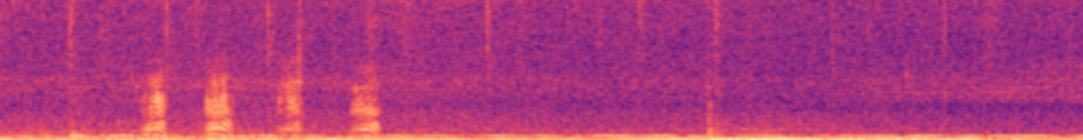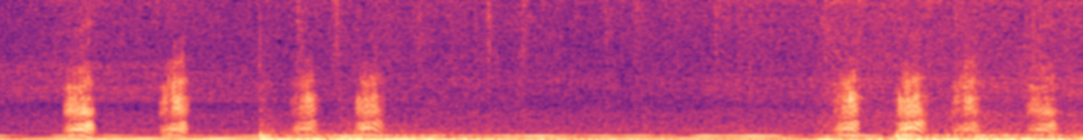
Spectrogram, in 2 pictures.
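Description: Adult snowy owl giving short, harsh alarm calls in quick runs of about four, three runs in all, as a polar bear comes close, over a soundtrack of sustained held notes.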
